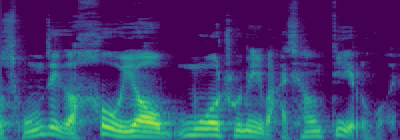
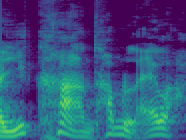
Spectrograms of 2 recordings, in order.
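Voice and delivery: plain reading voice

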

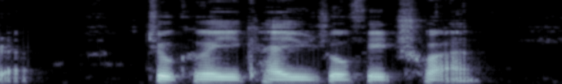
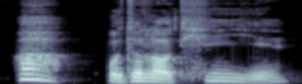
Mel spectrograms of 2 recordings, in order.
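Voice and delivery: higher, louder exclamation of alarm; shocked cry; 4 semitones higher, 6 dB louder than usual. A narrator's reading. Mother hearing they ate the pills, shocked exclamation. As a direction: cry out aghast. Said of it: "就叫了起来".

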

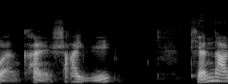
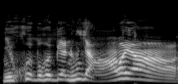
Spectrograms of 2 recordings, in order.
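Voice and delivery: put-on loud, much higher boyish yell; shouting; 10 semitones higher, 8 dB louder than usual. A narrator's reading. Boy loudly blurts a tactless question to classmate, shouting. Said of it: "田大壮大叫道".

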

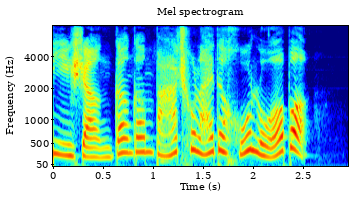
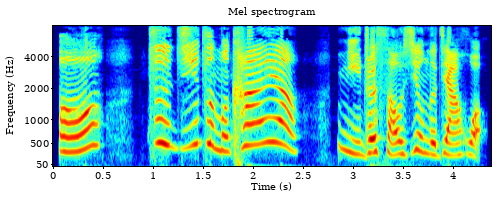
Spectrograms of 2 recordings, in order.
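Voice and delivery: indignant retort, starting high; yelling back; 4 semitones higher than usual. Acted. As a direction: shout back crossly. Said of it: "跳跳也扯着嗓子叫了起来". (扯着嗓子生气地回嚷)

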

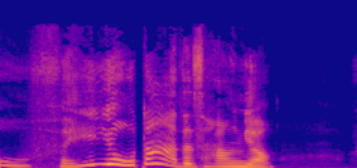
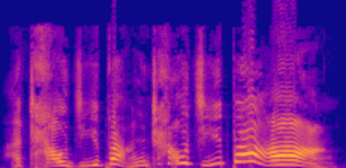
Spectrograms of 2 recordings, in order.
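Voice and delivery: high, loud, overjoyed shouting; happy cheer; 7 semitones higher, 10 dB louder than usual. A narrator's reading. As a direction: whoop it, stretching the last word. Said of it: "跳跳也高兴地跟他一样跳了起".

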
